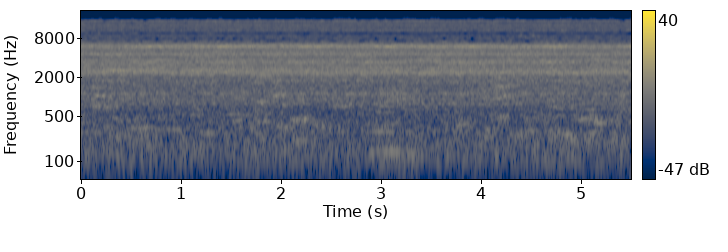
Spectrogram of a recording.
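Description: Steady hall ambience around a model railway and airport layout: a constant airy hiss with a low murmur of distant visitor chatter underneath.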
